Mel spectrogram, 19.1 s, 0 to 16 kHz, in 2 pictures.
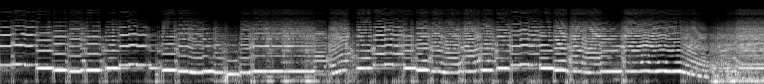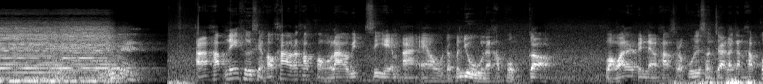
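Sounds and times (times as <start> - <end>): distorted electric guitar lead: 0.0 - 11.6.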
